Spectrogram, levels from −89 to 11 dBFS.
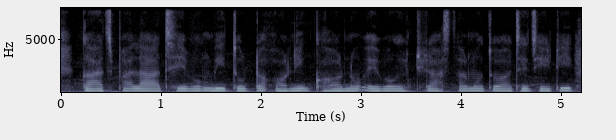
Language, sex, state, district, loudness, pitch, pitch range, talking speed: Bengali, female, West Bengal, Malda, -36 LUFS, 185 Hz, 180-190 Hz, 150 wpm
